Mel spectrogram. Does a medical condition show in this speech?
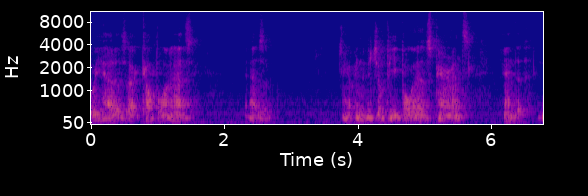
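Yes: ALS; soft spoken, swallowing getting harder.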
